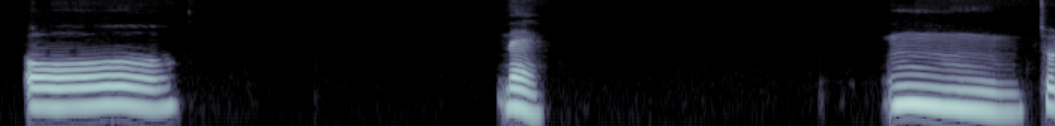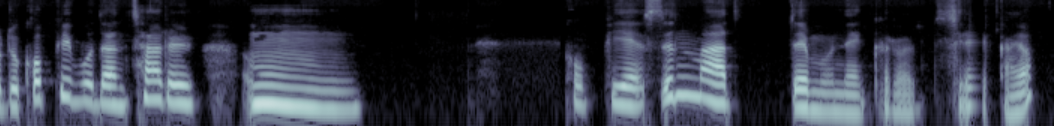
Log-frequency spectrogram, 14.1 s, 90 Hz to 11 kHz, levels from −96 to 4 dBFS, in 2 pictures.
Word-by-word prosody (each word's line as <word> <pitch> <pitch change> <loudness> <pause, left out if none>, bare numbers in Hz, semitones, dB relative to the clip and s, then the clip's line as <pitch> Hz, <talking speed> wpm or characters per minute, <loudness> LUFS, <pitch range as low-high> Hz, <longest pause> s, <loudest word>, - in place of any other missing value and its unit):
어. 195 0 +2 2.1
네. 185 -8 +1 2.3
음. 190 -6 +1
저도 190 -1 -1
커피보단 230 -5 0
차를 235 -4 +2 0.4
음. 190 -5 +3 1.4
커피의 205 -2 -3
쓴맛 265 -7 +3 0.4
때문에 160 -4 -1
그러실까요? 155 - -7
195 Hz, 105 characters per minute, -26 LUFS, 180-215 Hz, 2.3 s, 음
